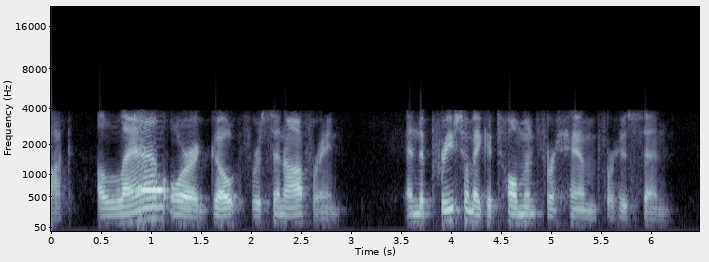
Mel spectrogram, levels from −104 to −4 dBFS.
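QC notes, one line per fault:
Throughout: AMR narrowband mobile codec. The speech is squeezed into a telephone band of roughly 250 Hz to 3.5 kHz, with nothing above 4 kHz. At a rate that fits about 7.4 kbps, the vocal-tract model and sparse pulses leave a plainly buzzy, synthetic tone.
0.38–0.46 s, 3.08–3.52 s, 6.36–6.48 s: AMR comfort noise. In these pauses, lasting 80 ms, 440 ms and 135 ms, speech frames stop. A steady, smooth synthetic hiss replaces the real background and switches in and out. The longest gap is at 3.08 s.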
